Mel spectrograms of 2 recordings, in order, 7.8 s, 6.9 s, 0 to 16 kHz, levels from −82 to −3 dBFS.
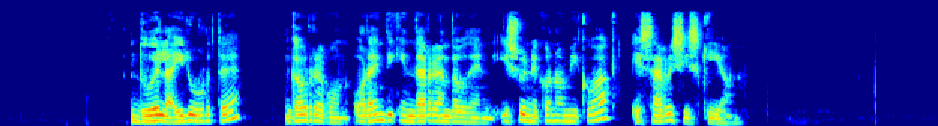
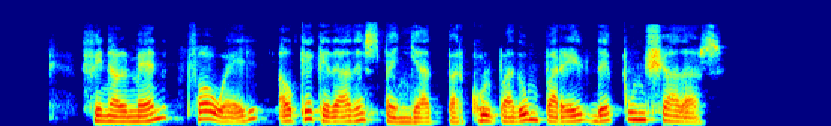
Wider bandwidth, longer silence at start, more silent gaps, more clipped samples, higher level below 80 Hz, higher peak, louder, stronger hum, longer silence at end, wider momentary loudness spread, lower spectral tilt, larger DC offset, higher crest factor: first, 11.5 kHz vs 7.8 kHz; first, 1.1 s vs 0.4 s; neither; neither; second, -76 dBFS vs -58 dBFS; second, -8 dBFS vs -2 dBFS; second, -28 LUFS vs -17 LUFS; neither; first, 1.65 s vs 0.95 s; first, 9 LU vs 6 LU; second, -3.5 dB/octave vs -7 dB/octave; neither; first, 22 dB vs 16 dB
